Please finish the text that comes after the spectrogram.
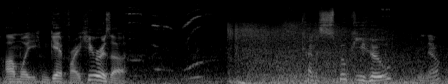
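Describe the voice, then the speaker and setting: A man's voice: fairly high pitch, very animated, normal speed, music in the background. A young man giving casual, rambling off-the-cuff commentary as a gaming video host.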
